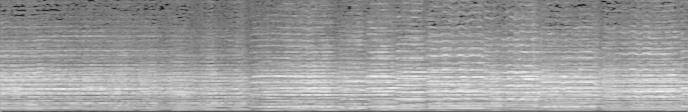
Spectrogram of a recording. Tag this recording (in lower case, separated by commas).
violin, music, musical instrument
